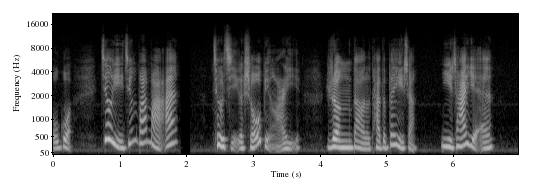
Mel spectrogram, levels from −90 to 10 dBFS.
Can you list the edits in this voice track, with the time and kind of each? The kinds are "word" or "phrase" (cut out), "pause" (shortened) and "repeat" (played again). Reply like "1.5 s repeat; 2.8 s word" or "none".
5.7 s pause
